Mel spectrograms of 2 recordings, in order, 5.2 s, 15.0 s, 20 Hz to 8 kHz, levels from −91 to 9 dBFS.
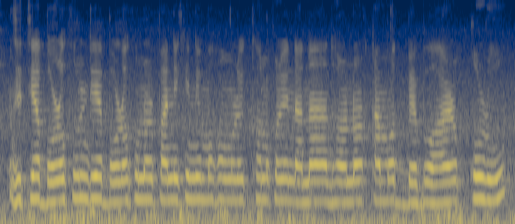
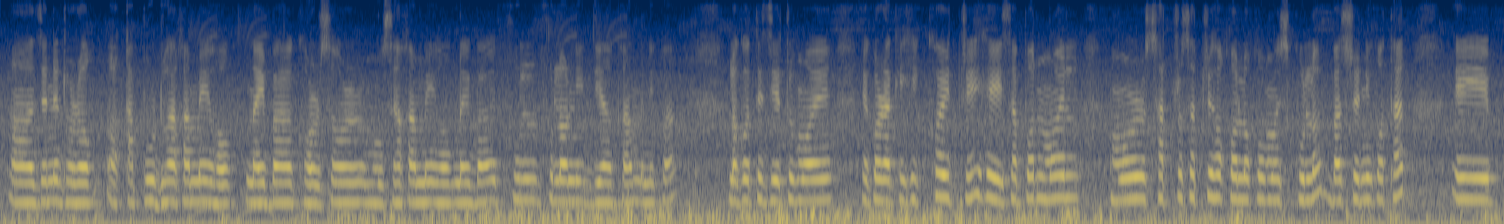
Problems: background sounds at intervals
